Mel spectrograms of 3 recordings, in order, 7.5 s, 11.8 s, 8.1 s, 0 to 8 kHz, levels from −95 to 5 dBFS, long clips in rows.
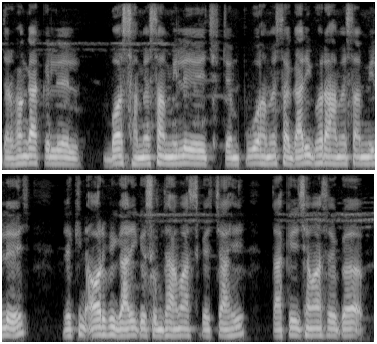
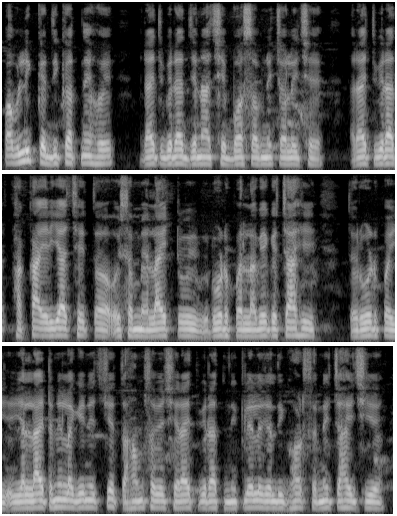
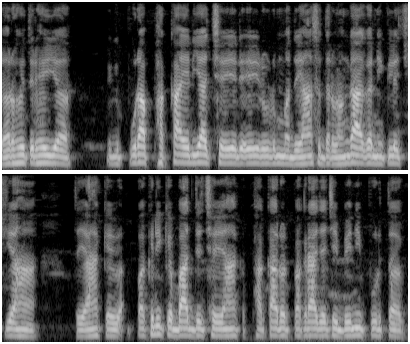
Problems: none marked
